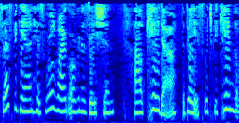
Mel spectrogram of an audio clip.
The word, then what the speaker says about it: Al-Qaeda: It's pronounced Al-Qaeda. It's pronounced a different way than it's spelled, but maybe not. It's a capital A-L, and then there's a space, and then Q-A-E-D-A.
